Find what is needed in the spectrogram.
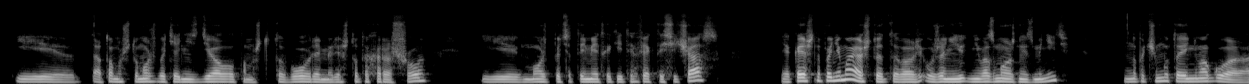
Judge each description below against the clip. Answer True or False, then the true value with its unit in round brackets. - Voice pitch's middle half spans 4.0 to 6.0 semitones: False (2.4 semitones)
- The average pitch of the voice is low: True (125 Hz)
